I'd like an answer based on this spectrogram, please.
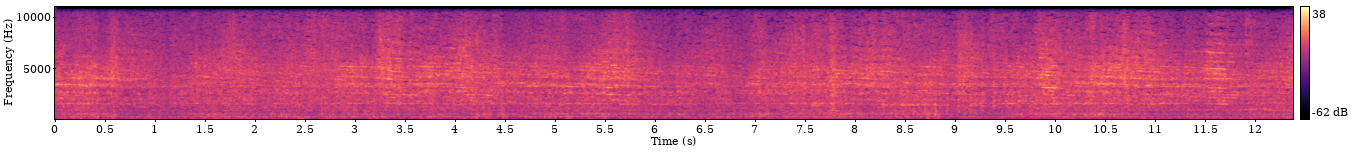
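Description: Florida East Coast Railway intermodal freight cars rolling past: a steady loud rumble of steel wheels on rail with irregular clanks and a faint wheel squeal.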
